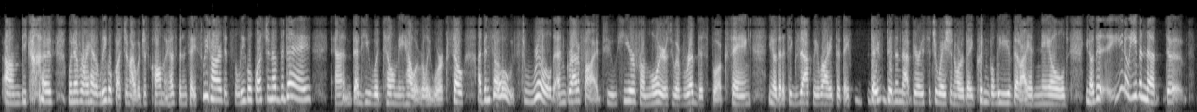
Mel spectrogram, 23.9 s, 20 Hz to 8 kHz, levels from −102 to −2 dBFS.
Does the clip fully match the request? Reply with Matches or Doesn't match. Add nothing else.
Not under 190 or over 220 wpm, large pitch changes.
Matches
